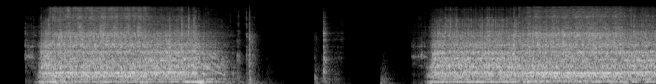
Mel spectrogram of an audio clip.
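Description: School Smart vertical electric pencil sharpener cutting colored art pencils twice: two steady runs of the motor and blades, about two seconds each, grinding the point. A few light clicks of pencils being handled sit between the two runs.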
